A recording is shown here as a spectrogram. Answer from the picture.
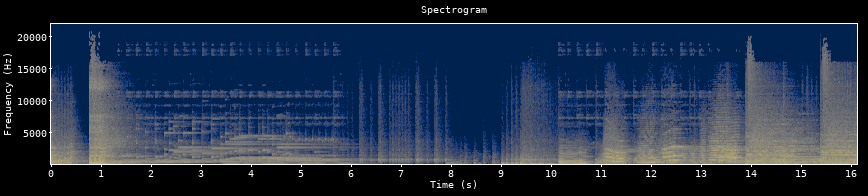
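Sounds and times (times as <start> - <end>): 
classical suite: 0.0 - 2.6, 10.2 - 16.1.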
